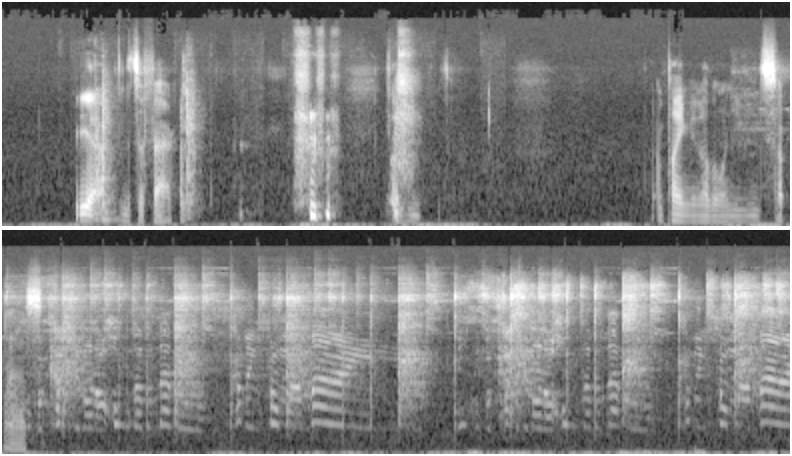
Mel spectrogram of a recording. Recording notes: no shortage of talking over eachother and bad internet connection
